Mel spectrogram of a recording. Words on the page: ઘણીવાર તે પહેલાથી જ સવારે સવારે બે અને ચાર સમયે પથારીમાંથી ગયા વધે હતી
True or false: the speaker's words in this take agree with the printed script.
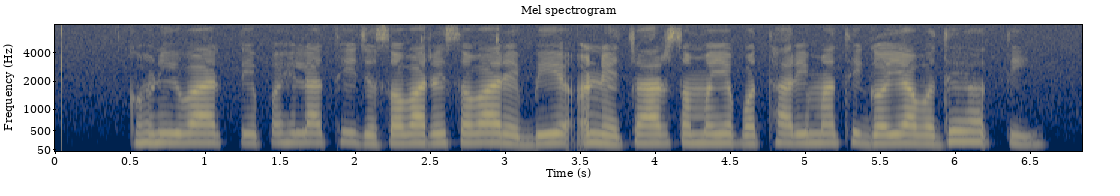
true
